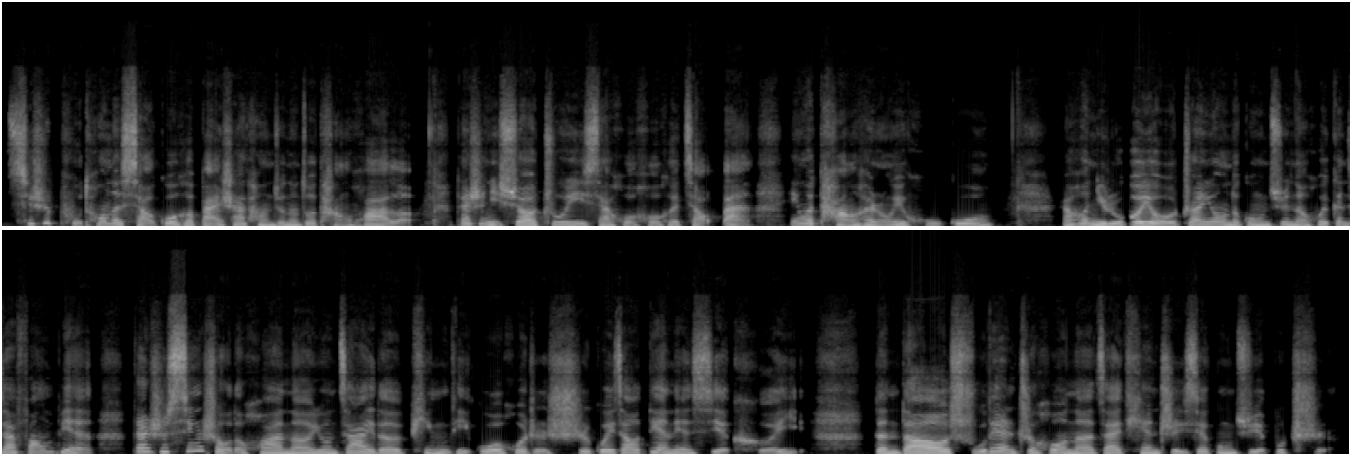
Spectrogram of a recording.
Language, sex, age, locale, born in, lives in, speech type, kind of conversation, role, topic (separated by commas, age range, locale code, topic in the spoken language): Chinese, female, 20-24, zh-CN, China, United States, read, expert-assistant, expert, 想更好地体验和学习中国的民间艺术，比如剪纸或者糖画，有哪些简单又有趣的方法可以试试？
